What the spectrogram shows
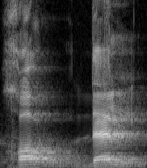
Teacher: ഖർദൽ ഖാ തഫ്ഖീം ചെയ്യേണ്ട ഇസ്തിഅലാൻ്റെ അക്ഷരമാണ്. ശേഷം റാ, അതിനും തഫ്ഖീമാണ്.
